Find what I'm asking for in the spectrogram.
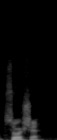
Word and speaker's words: Saoirse: There was like, I think Sayoris did it, or I'm saying her wrong. – Saoirse. – Is that how it's pronounced? – Saoirse Ronan, really?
